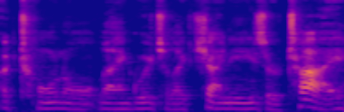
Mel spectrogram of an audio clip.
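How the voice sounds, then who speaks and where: This man's voice sits at a fairly high pitch and sounds somewhat breathy. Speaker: English test coach for medical graduates. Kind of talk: tutorial.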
